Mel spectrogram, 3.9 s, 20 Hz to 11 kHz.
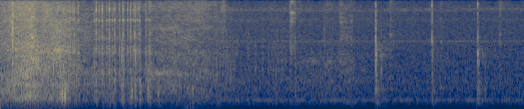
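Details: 2007 BMW 328Ci hardtop convertible, after tweaking the rear module bracket so the top module reads closed: four crisp clicks about half a second apart as the top and window relays switch; relays now working, front windows respond.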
